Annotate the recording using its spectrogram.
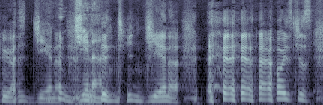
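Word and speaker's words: Jehnna: like a conan name i know they spell it with an h but you can't hear the h so it just sounds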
